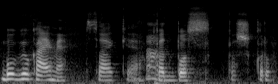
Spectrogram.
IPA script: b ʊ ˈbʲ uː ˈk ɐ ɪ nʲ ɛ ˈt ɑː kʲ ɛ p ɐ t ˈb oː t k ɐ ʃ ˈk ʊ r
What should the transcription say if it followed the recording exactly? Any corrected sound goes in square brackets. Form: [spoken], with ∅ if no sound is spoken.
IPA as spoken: b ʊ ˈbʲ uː ˈk ɐ ɪ [mʲ] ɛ [ˈs] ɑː kʲ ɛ [k] ɐ t ˈb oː [s] k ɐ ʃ ˈk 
